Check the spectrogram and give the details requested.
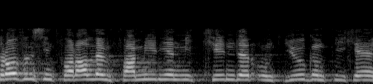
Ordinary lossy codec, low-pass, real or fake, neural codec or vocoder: Opus, 24 kbps; 5.4 kHz; real; none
